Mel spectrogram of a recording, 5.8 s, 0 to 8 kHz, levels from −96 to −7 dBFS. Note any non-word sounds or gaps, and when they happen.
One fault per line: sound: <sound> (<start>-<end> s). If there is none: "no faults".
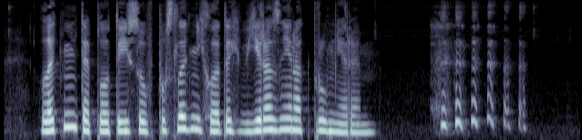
sound: laugh (4.3-5.3 s)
